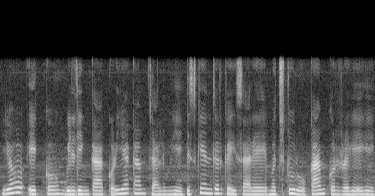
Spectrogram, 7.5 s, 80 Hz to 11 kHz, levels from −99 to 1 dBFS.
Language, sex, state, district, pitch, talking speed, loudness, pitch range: Hindi, male, Uttar Pradesh, Muzaffarnagar, 205 Hz, 135 wpm, -16 LUFS, 195-235 Hz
